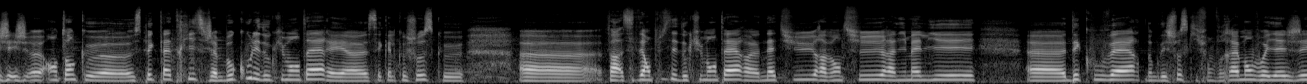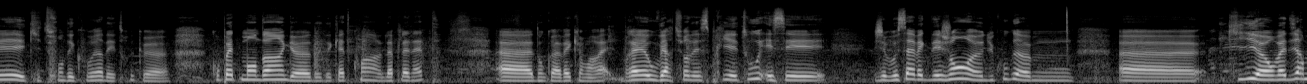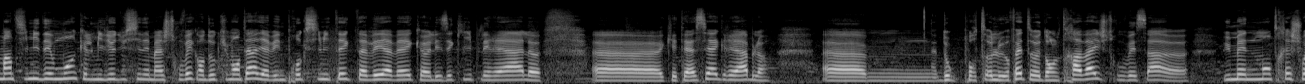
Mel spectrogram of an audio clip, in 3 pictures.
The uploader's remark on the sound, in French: Suite et fin de cette série de 3 capsules inédites enregistrées en marge du 76ème Festival de Cannes. Dans un café situé juste à côté du Palais des Festivals.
